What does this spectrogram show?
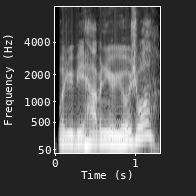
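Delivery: hammed-up, lilting Irish bartender; horrible Irish accent. Bartender asks an Irish lass her order, bad Irish accent. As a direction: put on a bad Irish brogue. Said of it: "My horrible Irish accent".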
